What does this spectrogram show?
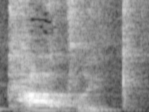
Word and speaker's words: Catholic: Vamos a borrar la O y vamos a decir Catholic, Catholic, Catholic, Catholic por Catholic.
